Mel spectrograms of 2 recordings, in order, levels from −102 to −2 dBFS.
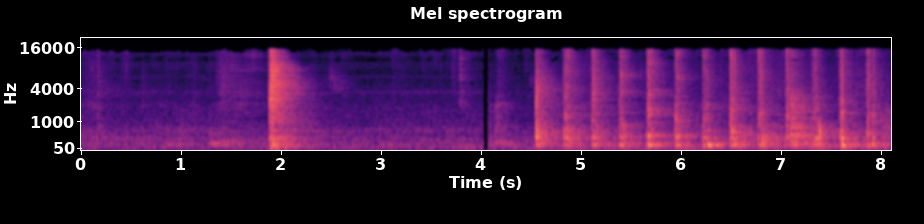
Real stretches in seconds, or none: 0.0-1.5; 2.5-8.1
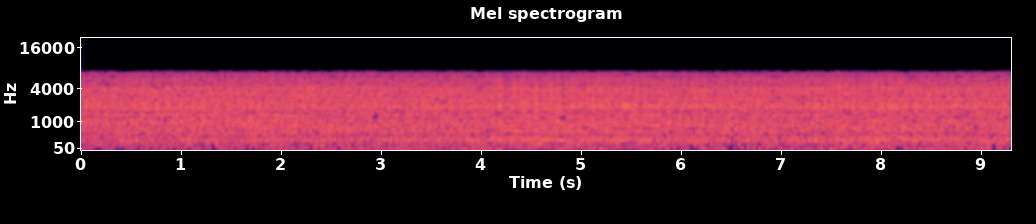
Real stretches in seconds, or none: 0.0-4.1; 5.8-7.5; 8.2-9.3

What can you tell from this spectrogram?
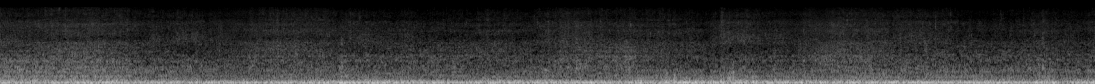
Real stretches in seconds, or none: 0.0-2.1; 2.6-7.8; 8.4-11.0

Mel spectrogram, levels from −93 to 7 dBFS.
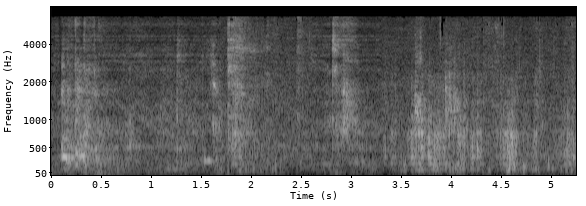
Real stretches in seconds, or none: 1.7-2.6; 3.3-5.3

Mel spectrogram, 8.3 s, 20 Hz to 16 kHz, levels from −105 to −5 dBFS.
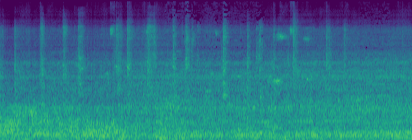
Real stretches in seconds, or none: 3.3-5.3; 7.2-7.8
